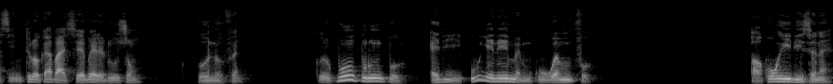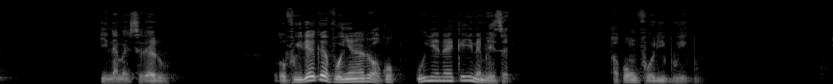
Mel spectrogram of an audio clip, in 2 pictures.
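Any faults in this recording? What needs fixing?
A low-bitrate MP3 encode is the likely cause of the damage running through the whole recording. With too few bits available, the encoder discards everything above 14.9 kHz and zeroes weaker frequency lines, which then flicker in and out from frame to frame. The result is a plainly audible watery, swirling texture on the speech and a dulled top end, consistent with a bitrate around 40 kbps. Re-encode from the original source at a substantially higher bitrate, or keep it uncompressed.

Pre-echo appears at 4.28 s. A sharp attack lands late within a transform block, and the encoder spreads that block's quantisation noise evenly across its whole length, including the quiet moment before the onset. This produces a brief hiss of about 19 ms just ahead of the attack, which then sounds softened and smeared rather than crisp. 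A higher bitrate, or an encoder that switches to short blocks on transients, would prevent this.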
